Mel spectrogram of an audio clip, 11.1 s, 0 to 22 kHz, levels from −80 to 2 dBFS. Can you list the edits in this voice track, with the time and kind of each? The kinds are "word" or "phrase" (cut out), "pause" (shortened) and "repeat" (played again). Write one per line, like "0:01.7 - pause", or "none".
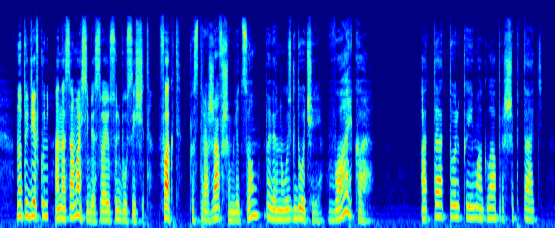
0:00.9 - word
0:03.7 - pause
0:05.3 - word
0:06.5 - pause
